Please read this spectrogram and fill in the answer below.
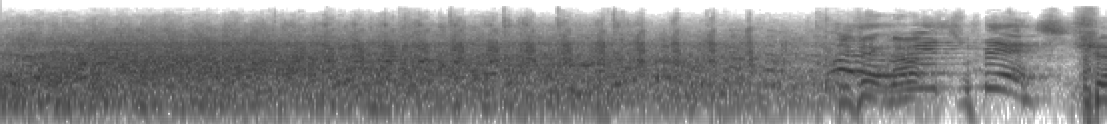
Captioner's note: laughter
